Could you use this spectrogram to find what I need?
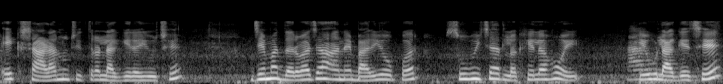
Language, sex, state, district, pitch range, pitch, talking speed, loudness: Gujarati, female, Gujarat, Valsad, 200-250 Hz, 225 Hz, 140 wpm, -16 LUFS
